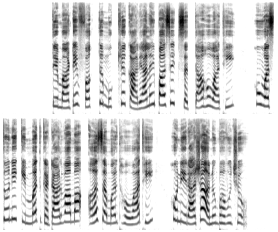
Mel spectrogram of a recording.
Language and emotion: Gujarati, sad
